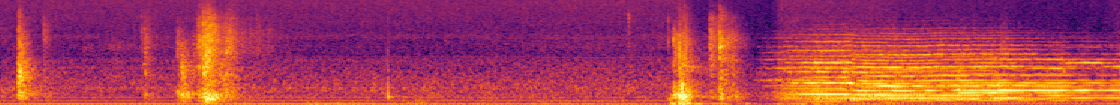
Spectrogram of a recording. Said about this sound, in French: Et Frédéric ouvre une porte.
